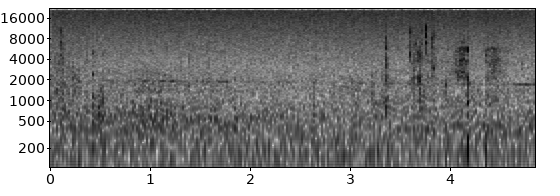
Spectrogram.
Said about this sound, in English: Hold on. Take a sip of coffee.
